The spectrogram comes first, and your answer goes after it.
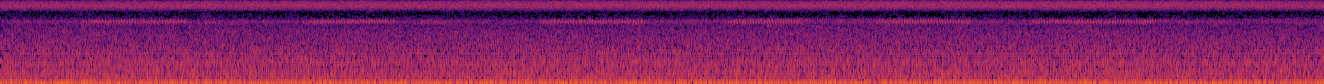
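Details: Crickets in a calm mountain forest, with wind in the trees: six evenly spaced high buzzing trills, each lasting about a second and recurring roughly every one and a half to two seconds, against a steady insect hiss and breezy rumble.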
